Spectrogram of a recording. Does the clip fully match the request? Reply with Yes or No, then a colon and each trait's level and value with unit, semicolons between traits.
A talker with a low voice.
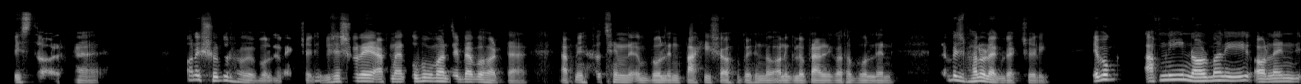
Yes: low, 120 Hz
